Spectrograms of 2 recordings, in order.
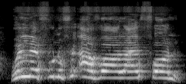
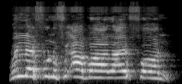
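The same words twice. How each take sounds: The two takes are said the same way.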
